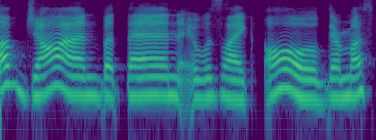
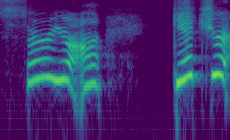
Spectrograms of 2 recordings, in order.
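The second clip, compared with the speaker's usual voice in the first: imitated screaming, higher pitch; 10 semitones higher than usual. Retelling yelling at a contestant on Survivor: retelling own screaming. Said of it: "I was screaming at the".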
